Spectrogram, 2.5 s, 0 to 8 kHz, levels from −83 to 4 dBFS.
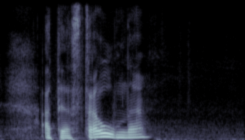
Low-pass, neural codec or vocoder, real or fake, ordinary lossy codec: none; none; real; none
